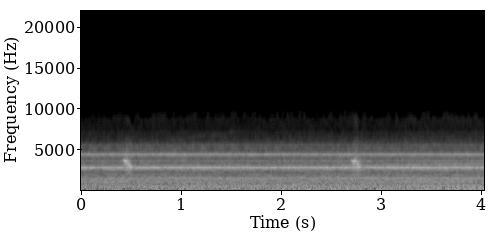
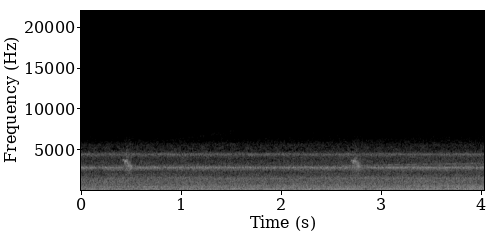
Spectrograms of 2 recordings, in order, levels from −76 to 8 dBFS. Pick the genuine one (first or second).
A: second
